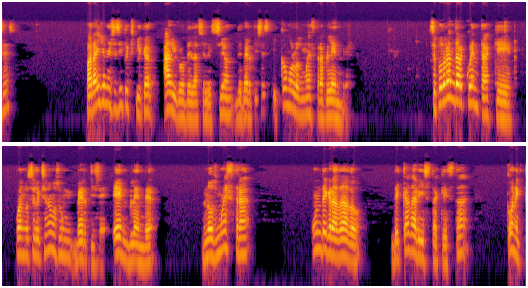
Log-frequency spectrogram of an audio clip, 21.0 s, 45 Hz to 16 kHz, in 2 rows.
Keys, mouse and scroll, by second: 0.6 click, 3.4 click, 4.1 middle click, 5.2-5.8 scroll up 1, 6.3 shift+middle click, 7.8 middle click, 8.2 z, 8.7 shift+middle click, 9.6 scroll up 1, 11.4 click, 12.1 click, 13.1 click.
